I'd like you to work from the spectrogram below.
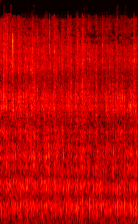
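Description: Water sprays hard from a split hose on a camel pack hydration bladder during a camping hike, a continuous hissing squirt that runs steadily and then cuts off abruptly at the end.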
